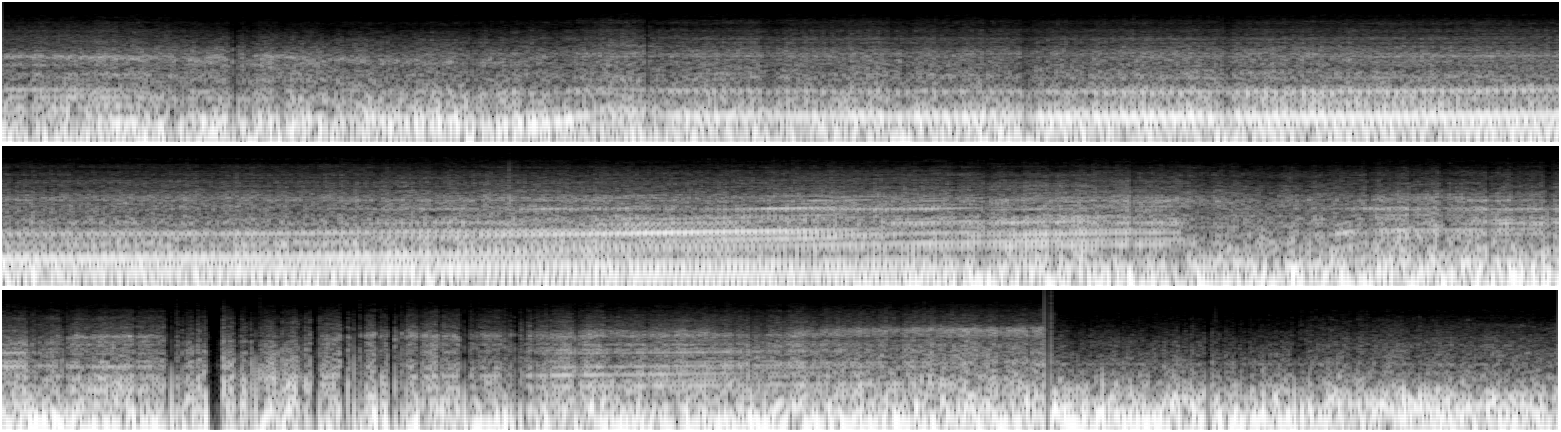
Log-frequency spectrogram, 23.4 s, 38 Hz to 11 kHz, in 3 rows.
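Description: BMW F 850 GS parallel-twin engine under way with wind rush, revs climbing as the bike accelerates through the gears, with a short dip at a gear change a little past the middle. Near the end the engine note drops suddenly as the throttle closes for braking.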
